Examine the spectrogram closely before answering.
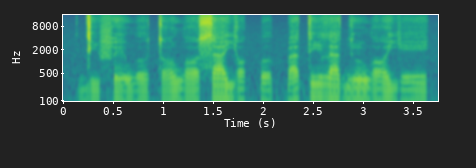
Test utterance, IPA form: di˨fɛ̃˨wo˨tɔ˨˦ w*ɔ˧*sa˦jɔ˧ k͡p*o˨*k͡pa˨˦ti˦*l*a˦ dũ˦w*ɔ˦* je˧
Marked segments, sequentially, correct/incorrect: correct, correct, correct, correct

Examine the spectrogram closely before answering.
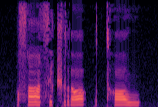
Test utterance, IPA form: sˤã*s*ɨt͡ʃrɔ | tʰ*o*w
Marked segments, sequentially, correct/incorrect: correct, incorrect

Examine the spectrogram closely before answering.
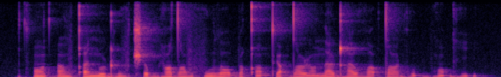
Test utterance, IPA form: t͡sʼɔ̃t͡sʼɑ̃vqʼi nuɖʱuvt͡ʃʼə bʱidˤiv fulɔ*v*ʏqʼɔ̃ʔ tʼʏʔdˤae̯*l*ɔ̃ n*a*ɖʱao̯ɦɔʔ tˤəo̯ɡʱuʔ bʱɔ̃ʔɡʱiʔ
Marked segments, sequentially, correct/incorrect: incorrect, incorrect, correct

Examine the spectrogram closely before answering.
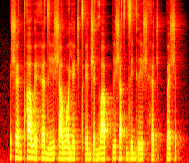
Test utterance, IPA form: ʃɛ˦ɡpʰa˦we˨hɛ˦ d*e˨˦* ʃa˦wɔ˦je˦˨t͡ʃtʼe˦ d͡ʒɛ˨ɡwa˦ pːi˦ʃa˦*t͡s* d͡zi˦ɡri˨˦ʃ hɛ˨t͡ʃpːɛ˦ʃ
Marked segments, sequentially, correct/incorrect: incorrect, correct

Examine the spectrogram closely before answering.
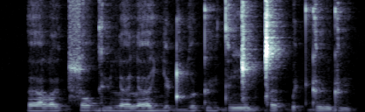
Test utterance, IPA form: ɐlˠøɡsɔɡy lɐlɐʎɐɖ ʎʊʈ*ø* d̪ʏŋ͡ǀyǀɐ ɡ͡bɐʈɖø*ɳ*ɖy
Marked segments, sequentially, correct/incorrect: incorrect, correct

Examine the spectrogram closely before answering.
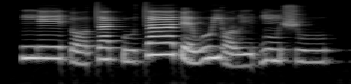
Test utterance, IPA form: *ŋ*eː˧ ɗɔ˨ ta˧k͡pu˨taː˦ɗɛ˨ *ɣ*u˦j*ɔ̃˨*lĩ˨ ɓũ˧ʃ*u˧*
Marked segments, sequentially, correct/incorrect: correct, incorrect, incorrect, correct

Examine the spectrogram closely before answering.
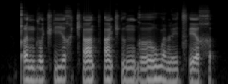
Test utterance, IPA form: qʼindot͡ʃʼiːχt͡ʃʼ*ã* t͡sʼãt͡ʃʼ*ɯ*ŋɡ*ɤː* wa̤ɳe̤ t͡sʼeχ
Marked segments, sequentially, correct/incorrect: correct, correct, correct

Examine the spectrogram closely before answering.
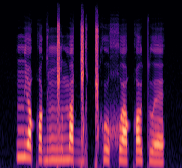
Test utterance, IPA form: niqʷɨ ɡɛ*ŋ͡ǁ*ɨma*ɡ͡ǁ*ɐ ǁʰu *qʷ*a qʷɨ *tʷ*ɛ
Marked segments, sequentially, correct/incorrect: correct, correct, incorrect, correct

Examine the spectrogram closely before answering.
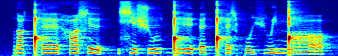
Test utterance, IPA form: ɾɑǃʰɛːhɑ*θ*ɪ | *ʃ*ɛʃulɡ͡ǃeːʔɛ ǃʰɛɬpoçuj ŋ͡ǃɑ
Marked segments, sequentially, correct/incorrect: incorrect, incorrect

